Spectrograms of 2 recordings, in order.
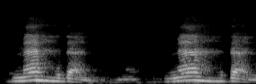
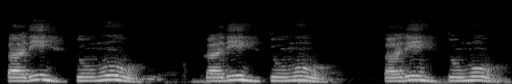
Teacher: So the entire time the vocal cords stay open. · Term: Ha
